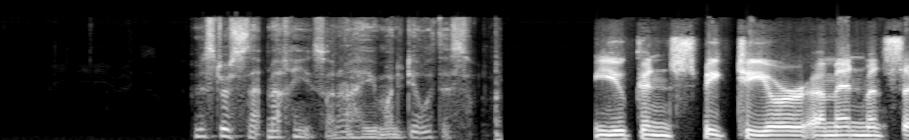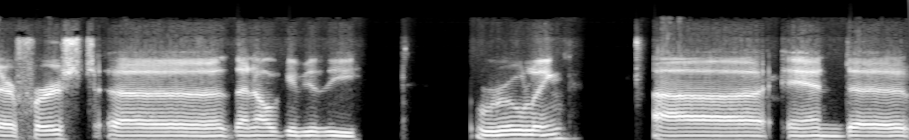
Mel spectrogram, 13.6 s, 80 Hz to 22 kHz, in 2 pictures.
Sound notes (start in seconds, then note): 2.9 speaking French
